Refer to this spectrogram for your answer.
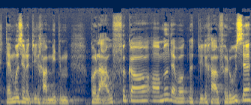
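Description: Over noticeable background noise and audible room echo, a man talks at a fairly quick pace and a medium pitch. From Switzerland, Canton Uri. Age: 50s. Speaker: schlager singer and radio presenter. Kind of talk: interview.

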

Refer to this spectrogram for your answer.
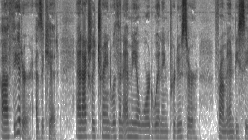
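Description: Speaking at a very fast pace with an American accent, a woman has a very deep, low pitch and fairly even intonation. The recording is very clean, with a silent background. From US South, Louisiana and Southeast Texas. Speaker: performance artist and hoop dancer. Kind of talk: casual interview. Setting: studio.

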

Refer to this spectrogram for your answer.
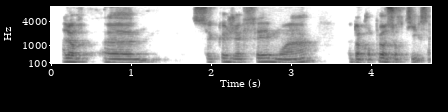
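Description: Somewhat breathy, the man's voice has a dark, mellow tone and medium pitch. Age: 60s. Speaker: money coach and author. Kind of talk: interview.

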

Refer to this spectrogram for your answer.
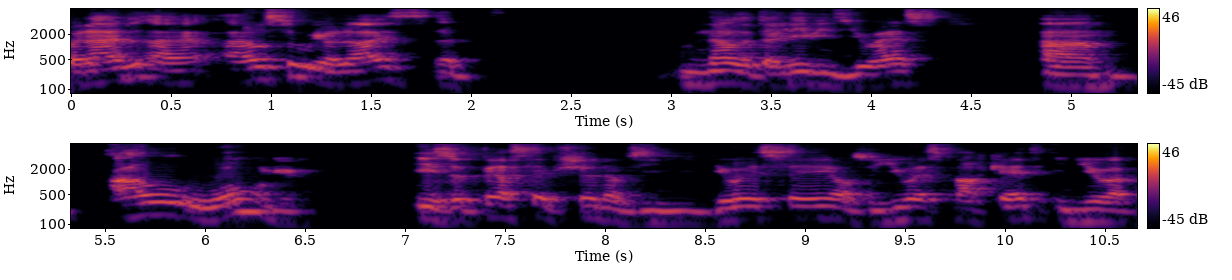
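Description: A man with a French accent talks at a fairly slow pace with very wide pitch swings. His loudness stays very even. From France. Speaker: watch brand executive. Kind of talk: interview.

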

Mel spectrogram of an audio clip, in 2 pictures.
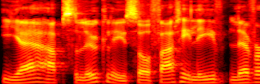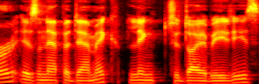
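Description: A man with a Dublin accent and a fairly low pitch. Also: ordinary pitch variation, moderate pace, very even loudness. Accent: Irish (Dublin). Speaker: engineer and health author. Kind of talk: interview conversation. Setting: office, remote call.

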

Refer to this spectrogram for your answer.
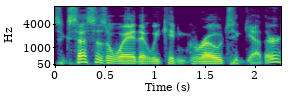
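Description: The recording is very clean, with a silent background and a dry, close sound with no echo. The speech moves at a moderate pace. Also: man. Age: 40s. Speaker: small business coach and podcast host. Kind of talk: casual solo podcast talk with live comments. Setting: live video stream. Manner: halting, many repeated words and fillers.

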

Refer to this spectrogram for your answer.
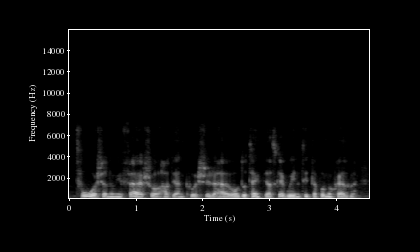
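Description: The pace here is very fast. It comes from a man at a medium pitch. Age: 60s. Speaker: kinesiologist and therapist. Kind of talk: interview.

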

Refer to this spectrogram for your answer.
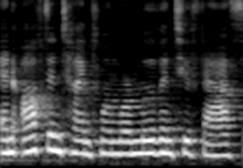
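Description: A woman speaks at a moderate pace with monotone, flat intonation, amid noticeable background noise and audible room echo. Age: 40s. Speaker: leadership consultant. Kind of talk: interview.

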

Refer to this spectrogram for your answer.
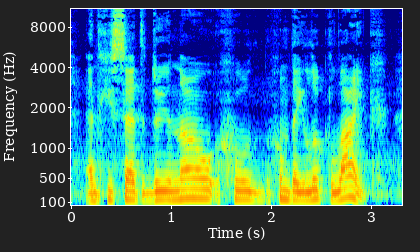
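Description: A man with a Polish accent, fairly high in pitch, with a dark, mellow tone and fairly even intonation, in a very clean recording with a silent background. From southern Poland. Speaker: film critic and scholar. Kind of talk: interview.

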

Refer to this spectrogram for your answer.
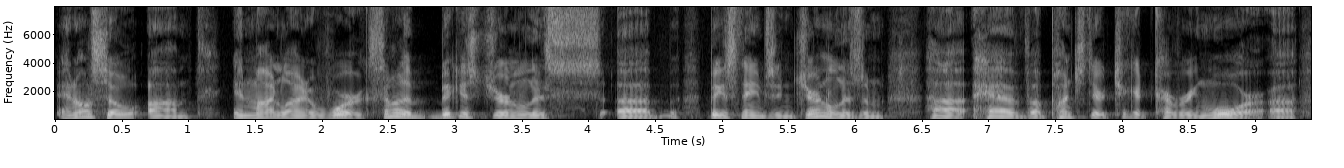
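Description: A man with a normal speaking voice talks at medium pitch. His intonation is lively and his pace moderate. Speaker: war journalist. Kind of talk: oral history interview.

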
